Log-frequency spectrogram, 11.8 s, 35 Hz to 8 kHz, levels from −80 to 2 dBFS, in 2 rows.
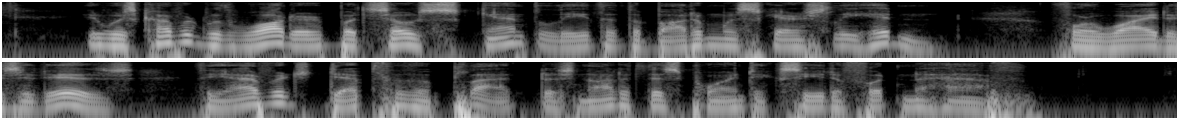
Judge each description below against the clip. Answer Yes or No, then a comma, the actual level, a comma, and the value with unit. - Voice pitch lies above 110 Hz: No, low, 100 Hz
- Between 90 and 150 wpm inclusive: No, average, 185 wpm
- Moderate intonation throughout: Yes, average, 3.7 semitones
